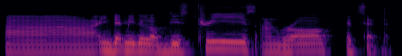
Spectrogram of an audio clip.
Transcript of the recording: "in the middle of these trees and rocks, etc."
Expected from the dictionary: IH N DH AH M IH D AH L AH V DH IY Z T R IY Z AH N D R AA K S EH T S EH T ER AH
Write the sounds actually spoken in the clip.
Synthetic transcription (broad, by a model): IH N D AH M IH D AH L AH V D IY S T R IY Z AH N R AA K EH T S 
